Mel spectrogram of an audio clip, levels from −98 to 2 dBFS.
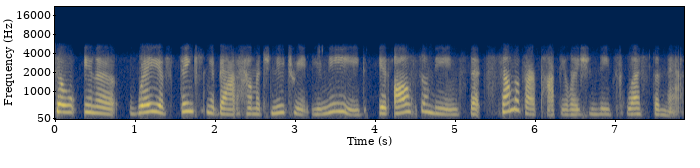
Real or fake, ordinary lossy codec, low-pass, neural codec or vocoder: real; Opus, 24 kbps; 5.4 kHz; none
